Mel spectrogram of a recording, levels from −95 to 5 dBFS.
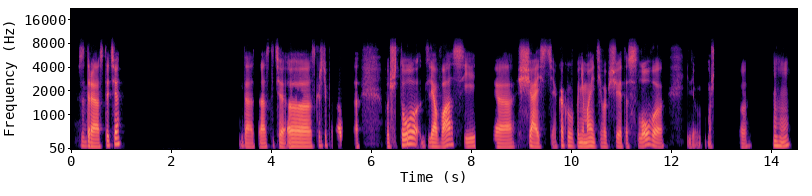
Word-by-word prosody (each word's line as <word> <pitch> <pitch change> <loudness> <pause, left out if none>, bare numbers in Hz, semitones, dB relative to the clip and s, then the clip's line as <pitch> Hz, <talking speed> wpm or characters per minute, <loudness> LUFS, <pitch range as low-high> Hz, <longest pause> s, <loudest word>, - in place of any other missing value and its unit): Здравствуйте. 120 - +2 2.4
Да, 100 -1 -3
здравствуйте. 100 +1 -2
А, 105 0 +5
скажите, 120 +3 -10
пожалуйста, - - -8 0.5
вот 110 - -5
что 160 - +2
для 115 -2 +2
вас 125 +10 +2
есть, 110 +2 -3 0.4
а, 100 0 +2
счастье? 100 -1 +1
Как 130 0 -3
вы 120 -3 -4
понимаете 110 0 0
вообще 105 +2 -4
это 100 -1 -5
слово? 110 +1 0 0.4
Или, - - -15 0.2
может, - - -12 0.5
то, 95 0 -9 0.5
мгм. 125 +2 -3
110 Hz, 95 wpm, -24 LUFS, 100-125 Hz, 2.4 s, А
